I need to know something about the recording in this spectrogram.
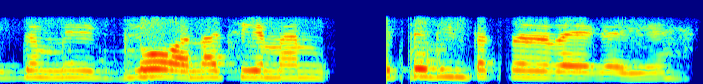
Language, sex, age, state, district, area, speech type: Hindi, female, 30-45, Rajasthan, Jodhpur, urban, conversation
